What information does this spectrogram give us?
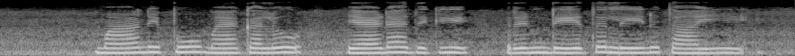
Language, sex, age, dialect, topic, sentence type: Telugu, female, 18-24, Utterandhra, agriculture, statement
